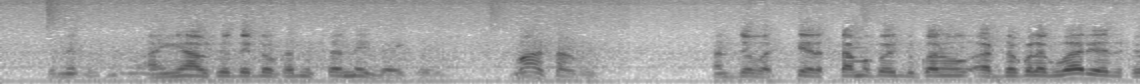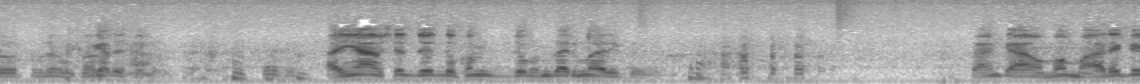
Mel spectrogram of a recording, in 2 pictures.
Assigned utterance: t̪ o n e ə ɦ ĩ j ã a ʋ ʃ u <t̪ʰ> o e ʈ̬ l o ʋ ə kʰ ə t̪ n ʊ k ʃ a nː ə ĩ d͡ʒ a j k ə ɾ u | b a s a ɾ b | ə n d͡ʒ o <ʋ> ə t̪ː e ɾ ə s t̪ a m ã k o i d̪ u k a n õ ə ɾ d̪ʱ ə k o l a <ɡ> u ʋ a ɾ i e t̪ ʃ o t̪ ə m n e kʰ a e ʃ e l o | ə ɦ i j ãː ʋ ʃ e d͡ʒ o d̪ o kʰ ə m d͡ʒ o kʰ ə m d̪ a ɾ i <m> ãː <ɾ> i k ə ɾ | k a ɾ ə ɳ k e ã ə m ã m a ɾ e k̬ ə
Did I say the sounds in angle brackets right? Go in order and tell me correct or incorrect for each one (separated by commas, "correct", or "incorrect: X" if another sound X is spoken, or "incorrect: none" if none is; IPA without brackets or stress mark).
incorrect: t̪, correct, correct, correct, correct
